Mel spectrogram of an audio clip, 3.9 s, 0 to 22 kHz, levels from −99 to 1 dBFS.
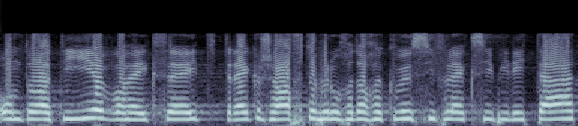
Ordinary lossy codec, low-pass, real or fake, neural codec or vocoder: none; 7.2 kHz; fake; vocoder, 22.05 kHz, 80 mel bands, WaveNeXt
